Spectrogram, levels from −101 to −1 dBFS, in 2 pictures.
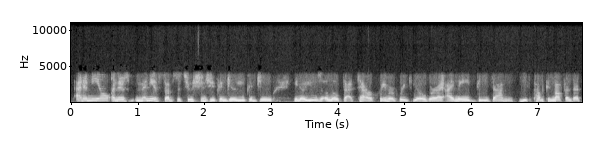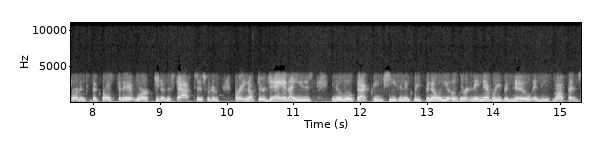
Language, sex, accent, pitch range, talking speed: English, female, American, 150-175 Hz, 280 wpm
